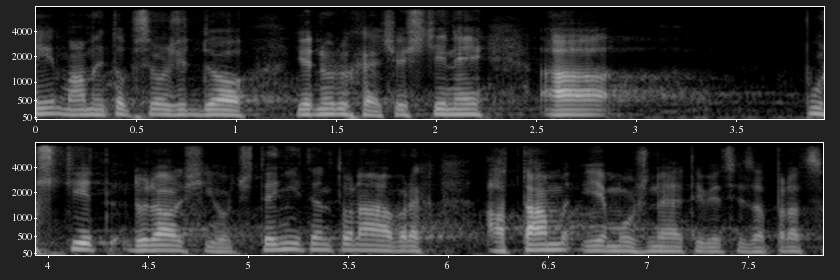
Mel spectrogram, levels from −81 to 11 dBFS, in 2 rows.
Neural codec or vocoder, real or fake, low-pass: codec, 24 kHz, 3.1 kbps, DualCodec; fake; 7.2 kHz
